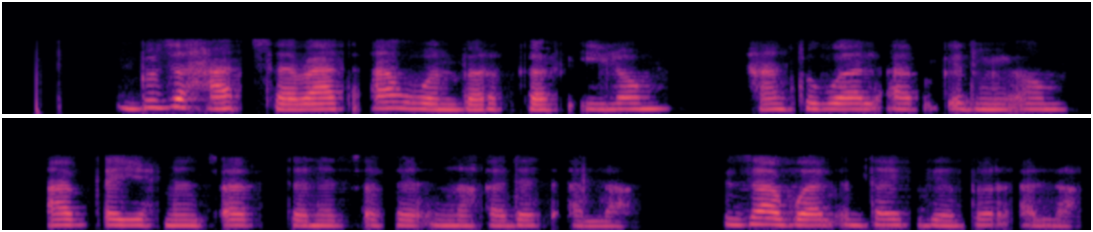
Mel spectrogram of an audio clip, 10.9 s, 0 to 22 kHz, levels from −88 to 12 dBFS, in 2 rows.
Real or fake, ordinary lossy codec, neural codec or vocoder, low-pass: fake; AAC, 24 kbps; codec, 44.1 kHz, 7.8 kbps, DAC; 5.4 kHz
